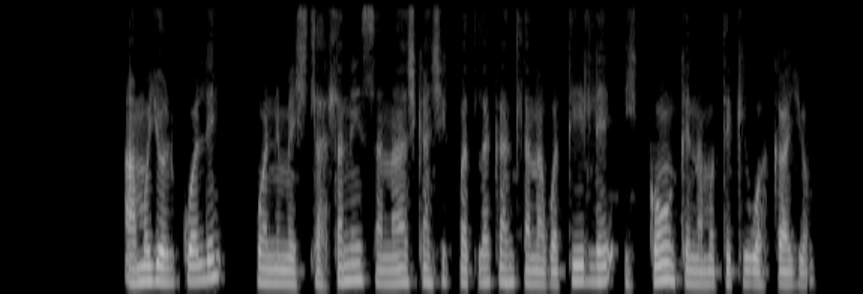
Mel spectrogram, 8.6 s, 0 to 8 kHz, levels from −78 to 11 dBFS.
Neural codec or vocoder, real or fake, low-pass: none; real; 7.2 kHz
